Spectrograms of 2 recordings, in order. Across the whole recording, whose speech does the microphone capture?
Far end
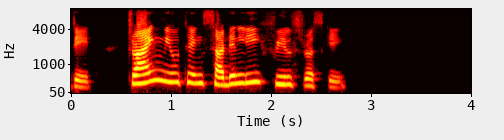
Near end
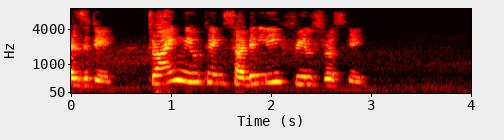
echo only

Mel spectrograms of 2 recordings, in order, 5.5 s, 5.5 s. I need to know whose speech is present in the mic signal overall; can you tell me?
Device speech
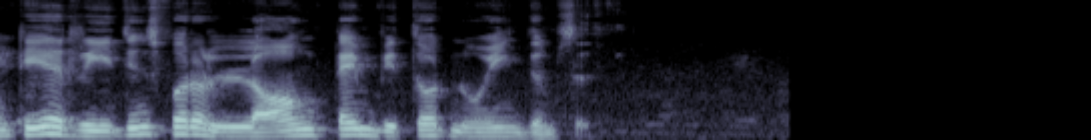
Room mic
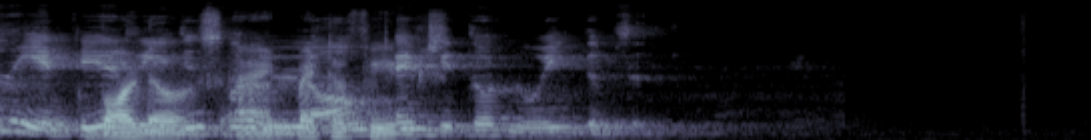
both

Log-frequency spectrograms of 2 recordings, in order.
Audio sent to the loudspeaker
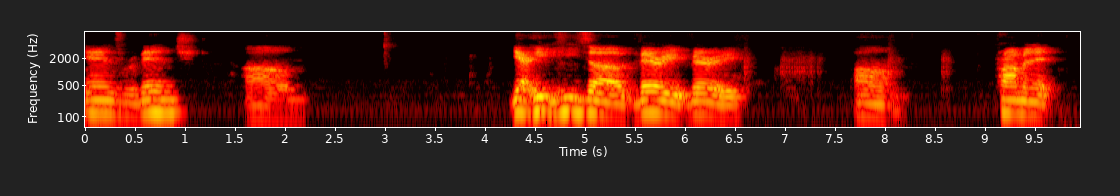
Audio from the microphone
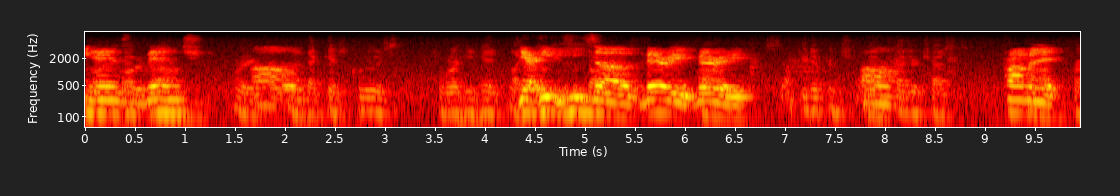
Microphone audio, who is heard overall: both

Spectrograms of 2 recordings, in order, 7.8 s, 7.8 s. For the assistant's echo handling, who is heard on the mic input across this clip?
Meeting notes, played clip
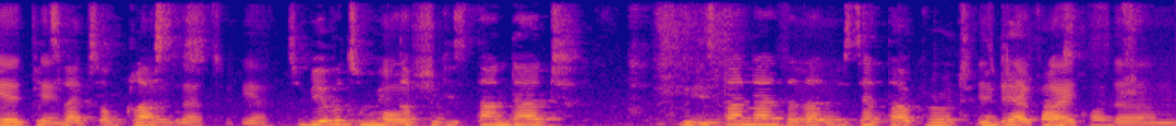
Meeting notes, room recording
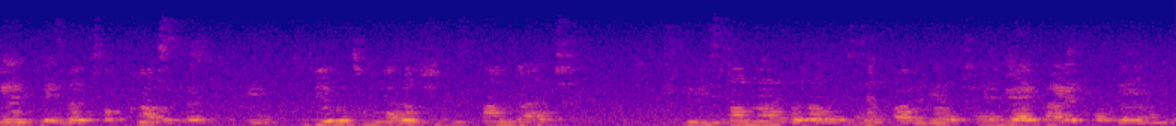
both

